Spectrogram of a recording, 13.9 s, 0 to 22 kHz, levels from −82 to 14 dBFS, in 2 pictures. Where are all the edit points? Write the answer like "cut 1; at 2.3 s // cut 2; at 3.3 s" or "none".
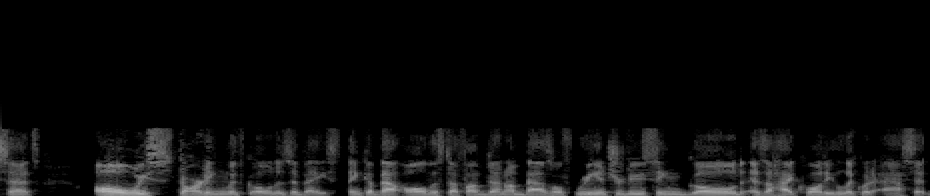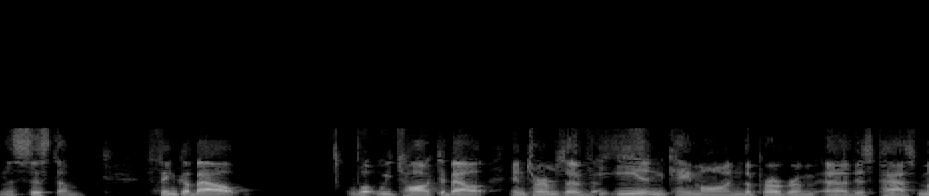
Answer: cut 1; at 4.3 s // cut 2; at 10.7 s // cut 3; at 11.5 s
